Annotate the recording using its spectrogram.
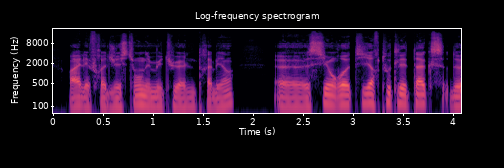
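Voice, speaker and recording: Recorded dry and close with no echo against a quiet background, a man speaks at a very deep, low pitch in a dark, mellow tone. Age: 50s. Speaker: director of a federation of mutual insurers. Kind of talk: interview. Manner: hesitant, many fillers.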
